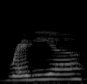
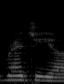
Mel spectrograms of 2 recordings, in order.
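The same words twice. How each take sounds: First: "Regia" with a g as in get; hard g pronunciation. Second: "Regia" with a j sound, slowly; soft g pronunciation. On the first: Knitter offering another yarn name reading, "Regia" with hard g. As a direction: say "Regia" as REG-ee-uh. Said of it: "however you pronounce it". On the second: Knitter unsure of the yarn name, "Regia" with soft g. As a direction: say "Regia" as REJ-ee-uh. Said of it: "I don't know if I'm saying this right". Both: Shown as a demonstration.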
